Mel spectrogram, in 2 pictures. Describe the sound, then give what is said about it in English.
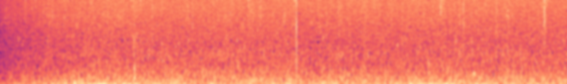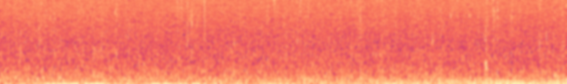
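Heavy, wet snowflakes falling onto a low-lying bush during a May snowstorm in Jackson Hole, Wyoming, with microphones attached to its branches: a dense, steady, rain-like patter scattered with sharper clicks, continuous throughout with no voices. “heavy, wet snowflakes here during a May snowstorm in Jackson Hole, Wyoming”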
